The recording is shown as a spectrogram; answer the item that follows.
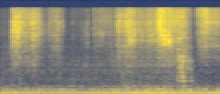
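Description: A plastic map protractor being handled and slid across a paper map, giving a few soft rustles and scrapes over a faint steady low hum.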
